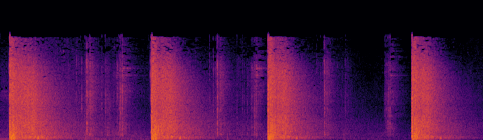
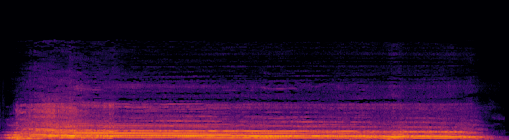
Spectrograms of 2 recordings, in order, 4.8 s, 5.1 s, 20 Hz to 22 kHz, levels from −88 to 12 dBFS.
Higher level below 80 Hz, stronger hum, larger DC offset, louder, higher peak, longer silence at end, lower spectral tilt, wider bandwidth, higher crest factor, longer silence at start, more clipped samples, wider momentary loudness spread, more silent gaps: first, -54 dBFS vs -60 dBFS; neither; neither; about the same, -20 LUFS vs -18 LUFS; about the same, -2 dBFS vs -4 dBFS; about the same, 0.25 s vs 0.15 s; second, -1 dB/octave vs -2.5 dB/octave; first, 17 kHz vs 9.8 kHz; first, 24 dB vs 14 dB; about the same, 0.1 s vs 0.05 s; neither; first, 22 LU vs 4 LU; neither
